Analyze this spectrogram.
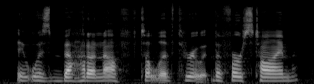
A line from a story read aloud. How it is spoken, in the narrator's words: Sephiroth replied, his voice hardly more than a rasp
